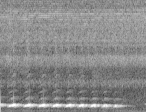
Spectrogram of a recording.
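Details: White-eared brown dove call played through a Bluetooth speaker for hunting: a quick run of about nine low, soft hoots, four a second, fading out at the end.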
